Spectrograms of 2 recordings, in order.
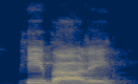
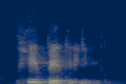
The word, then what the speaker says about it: Peabody: Peabody no when you live in Wisconsin it's pronounced Peabody because it's spelled p-e-a-b-o-d-y I can correct it for we even got to Boston we got corrected in Baltimore it's pronounced pbd so take out everything except for the Y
